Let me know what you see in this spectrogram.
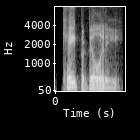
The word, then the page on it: capability: American English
